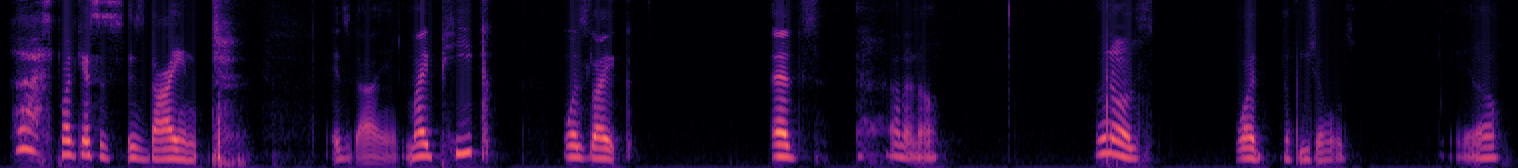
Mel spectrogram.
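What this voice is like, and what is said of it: Scratchy, tired voice. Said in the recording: “My voice is getting scratchy.”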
